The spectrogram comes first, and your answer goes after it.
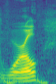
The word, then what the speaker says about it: WRL: It's created by WRL, pronounced Whirl, and he's the one that's put that in there, and he's really excited for it to be there as well.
